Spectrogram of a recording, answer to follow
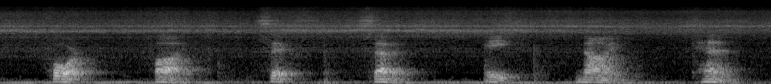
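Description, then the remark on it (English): After a deep, silent breath in, a steady, sustained hissing exhale runs unbroken through the whole stretch, a breathing exercise, while a voice counts aloud in short, evenly spaced bursts roughly once per second over it. “So take a deep, silent breath in and hiss.”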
